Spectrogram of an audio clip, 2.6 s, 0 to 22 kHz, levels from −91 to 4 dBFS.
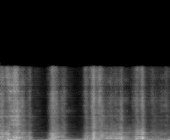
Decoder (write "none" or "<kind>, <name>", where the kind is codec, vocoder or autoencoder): vocoder, Vocos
